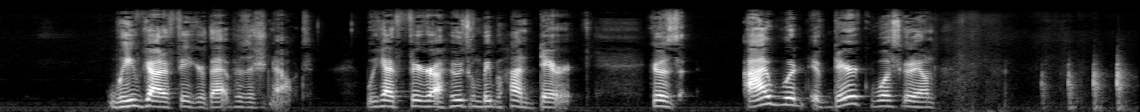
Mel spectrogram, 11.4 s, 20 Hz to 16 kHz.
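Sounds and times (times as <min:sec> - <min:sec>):
speech: 0:01.1 - 0:05.8, 0:06.6 - 0:06.9, 0:07.5 - 0:09.5
knocking on wood: 0:10.4 - 0:11.3.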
